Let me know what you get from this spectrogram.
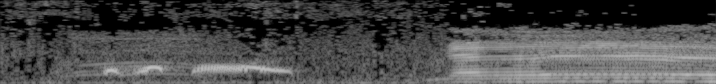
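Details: Grazing cattle in a large tame herd on grassland; after a few short warbling calls from another animal, a single steady, deep moo starts and holds to the end.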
